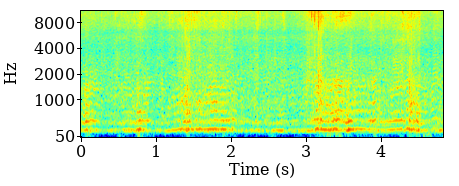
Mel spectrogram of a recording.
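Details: Low, constant buzzing of a honey bee colony within the hive, many wingbeats blending into one drone, with slow swells and a few louder close buzzes.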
